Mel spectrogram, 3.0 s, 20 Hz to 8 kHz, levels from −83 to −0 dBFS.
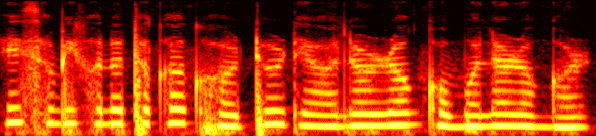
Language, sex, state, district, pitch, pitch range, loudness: Assamese, female, Assam, Kamrup Metropolitan, 260 Hz, 245-300 Hz, -14 LUFS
